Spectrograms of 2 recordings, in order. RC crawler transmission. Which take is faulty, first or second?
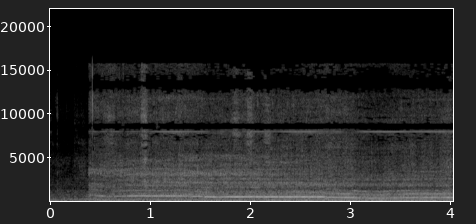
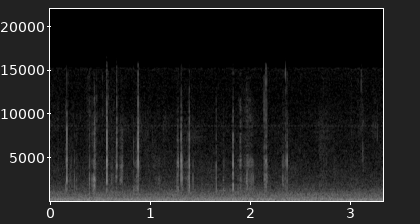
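first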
